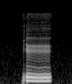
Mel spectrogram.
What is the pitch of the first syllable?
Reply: high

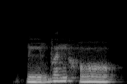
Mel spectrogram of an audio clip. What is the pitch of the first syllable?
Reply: low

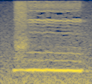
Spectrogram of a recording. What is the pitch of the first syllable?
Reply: high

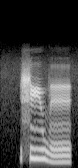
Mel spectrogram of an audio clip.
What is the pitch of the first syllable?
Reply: high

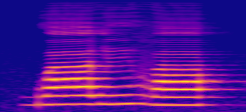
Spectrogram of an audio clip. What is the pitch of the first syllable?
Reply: high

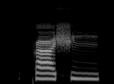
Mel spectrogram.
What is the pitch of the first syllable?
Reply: high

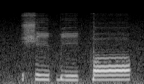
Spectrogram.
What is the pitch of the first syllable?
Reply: low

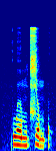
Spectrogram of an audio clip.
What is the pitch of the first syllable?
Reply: low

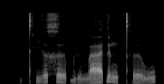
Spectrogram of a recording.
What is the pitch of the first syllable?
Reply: rising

